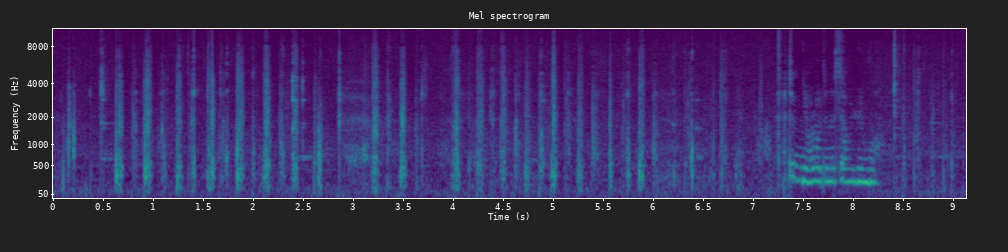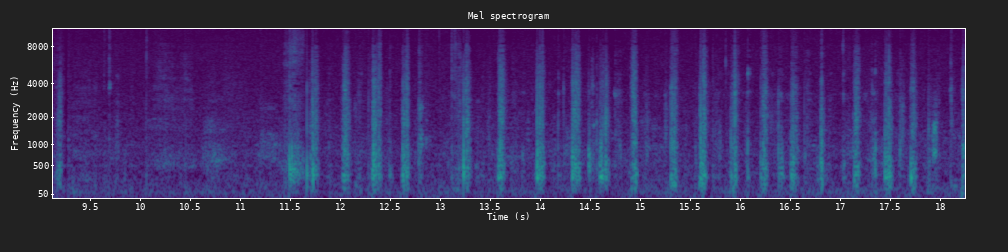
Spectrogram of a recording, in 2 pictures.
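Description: Chopsticks clink against a glass bowl.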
